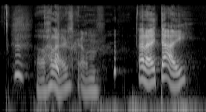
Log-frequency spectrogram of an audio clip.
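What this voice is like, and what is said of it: Attempted British accent, sounds Australian. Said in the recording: “Okay, British, go. ... that sounded a little Australian”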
